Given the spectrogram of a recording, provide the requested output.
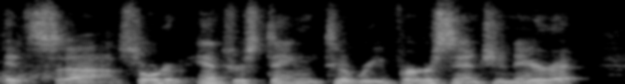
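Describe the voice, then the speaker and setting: A man's fairly high voice has a bright, sharp tone and very wide pitch swings. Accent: American. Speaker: author, former lawyer, ghostwriting publisher. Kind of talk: casual interview.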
